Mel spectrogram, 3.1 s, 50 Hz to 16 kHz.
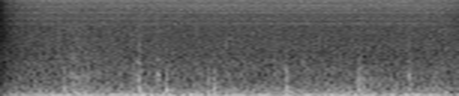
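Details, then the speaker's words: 2011 Chevy Cruze cooling system pressure-tested to about 15 PSI, microphone placed behind the exhaust manifold: faint irregular crackling ticks over a low hum as pressure slowly leaks past the oil cooler; engine underside coated in oil. "It's like a little crackling noise. That's the pressure leaking past the oil cooler. It's slowly leaking out the pressure and it will continue to leak until all the pressure is gone."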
